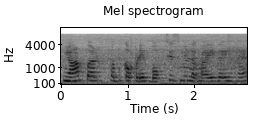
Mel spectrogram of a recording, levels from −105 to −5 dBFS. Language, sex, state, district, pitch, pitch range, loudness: Hindi, female, Haryana, Jhajjar, 230 Hz, 220-250 Hz, -18 LUFS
